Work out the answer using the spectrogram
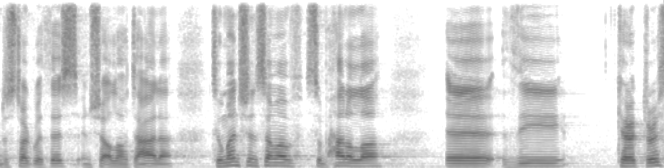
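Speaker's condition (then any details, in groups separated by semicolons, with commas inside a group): No condition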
